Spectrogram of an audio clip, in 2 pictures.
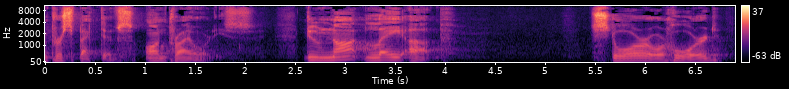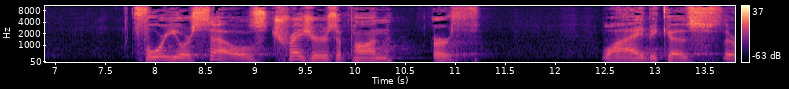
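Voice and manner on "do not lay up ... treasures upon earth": slow, deliberate Bible reading; scripture reading. Acted. Preacher reading Jesus' words on treasure to the congregation, slow scripture reading. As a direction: read the verse out slowly, weighing each phrase.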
